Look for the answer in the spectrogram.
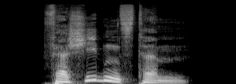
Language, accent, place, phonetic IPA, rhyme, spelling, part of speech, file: German, Germany, Berlin, [fɛɐ̯ˈʃiːdn̩stəm], -iːdn̩stəm, verschiedenstem, adjective, De-verschiedenstem.ogg
- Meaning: strong dative masculine/neuter singular superlative degree of verschieden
